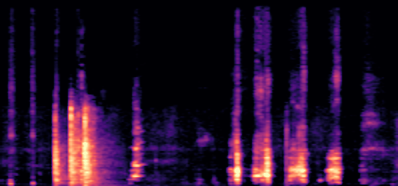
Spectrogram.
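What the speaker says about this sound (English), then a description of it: "my camera stand has fallen" A camera stand topples over, giving a burst of clattering thuds and knocks followed by scattered softer bumps, with a voice speaking afterward.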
